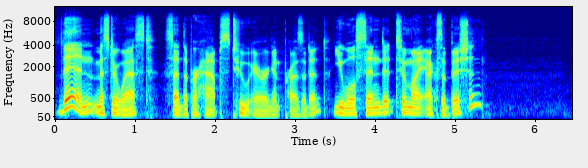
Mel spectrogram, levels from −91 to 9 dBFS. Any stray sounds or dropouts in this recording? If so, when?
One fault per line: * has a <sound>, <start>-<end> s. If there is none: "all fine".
all fine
